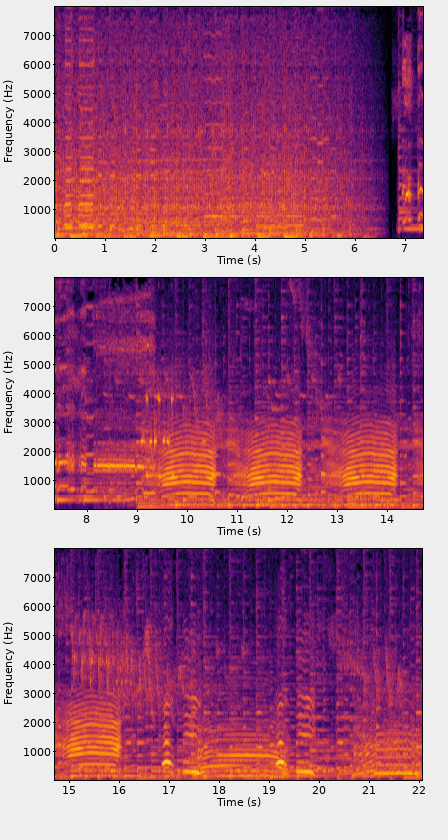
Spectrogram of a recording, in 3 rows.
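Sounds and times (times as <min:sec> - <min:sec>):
cattle mooing: 0:09.0 - 0:16.0, 0:17.3 - 0:19.4, 0:20.6 - 0:22.0.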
